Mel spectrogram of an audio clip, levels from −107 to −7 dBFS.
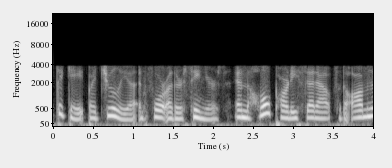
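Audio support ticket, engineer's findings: Scattered short gaps, 1.73 to 2.62 s. Brief ticks and small smears in the speech, around seven of them. Receiver concealment. Lost or late packets, each hole patched by extending the preceding sound. Gaps are short, longest roughly 15 ms, about 50 ms concealed in total.

Jitter buffer slow-down, 3.18 to 3.98 s. Speech drawn out, pitch unchanged, playing at 95% speed. Jitter buffer stretching. Single pitch periods and pause fragments repeated to rebuild reserve, adding 48 ms. Band-limited to 4 kHz throughout, consistent with G.711 mu-law.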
